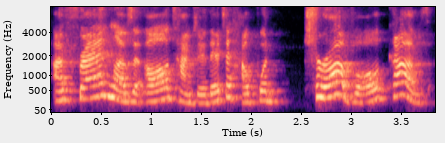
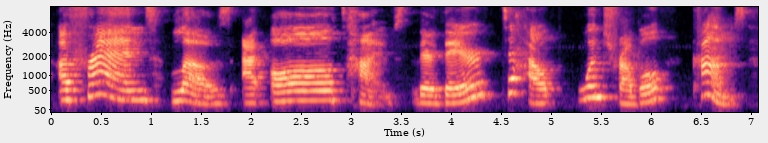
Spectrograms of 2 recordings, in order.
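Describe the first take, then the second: First: It is said very fast. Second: It is said slowly.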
